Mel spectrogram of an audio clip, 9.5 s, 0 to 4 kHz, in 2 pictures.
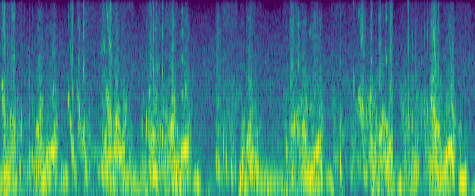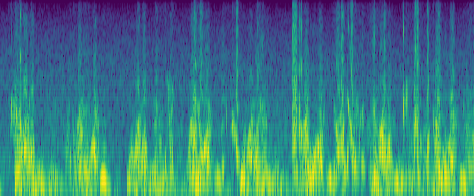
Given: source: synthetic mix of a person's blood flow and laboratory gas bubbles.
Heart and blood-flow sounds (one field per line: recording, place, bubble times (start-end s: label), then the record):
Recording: Doppler ultrasound of blood flow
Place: precordium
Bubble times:
0.00-0.47 s: bubbles
0.66-1.34 s: bubbles
1.39-1.89 s: bubbles
2.14-2.42 s: bubbles
2.46-2.62 s: bubbles
2.83-3.23 s: bubbles
3.31-3.93 s: bubbles
4.00-4.50 s: bubbles
4.56-4.71 s: bubbles
4.83-5.08 s: bubbles
5.43-5.71 s: bubbles
6.28-6.52 s: bubbles
6.63-6.81 s: bubbles
6.95-7.18 s: bubbles
7.30-7.45 s: bubbles
7.67-7.82 s: bubbles
8.07-8.70 s: bubbles
8.77-9.25 s: bubbles
9.37-9.50 s: bubbles
From the record:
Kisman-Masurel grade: 232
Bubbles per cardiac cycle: several, 3 to 8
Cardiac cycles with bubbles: 50 to 99%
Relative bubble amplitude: moderate (0.250 to 0.450)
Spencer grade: 3 (all of the cardiac periods contain showers or single bubble signals, but not dominating or overriding the cardiac motion signals)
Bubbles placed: anywhere in the cardiac cycle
